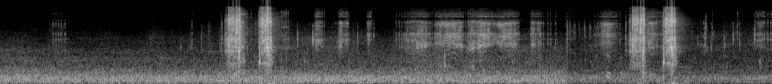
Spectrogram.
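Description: Spinning reel being cranked in a steady retrieve, a continuous gear whir. It is broken by two pairs of sharp clicks, one pair about two seconds in and another past six seconds.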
